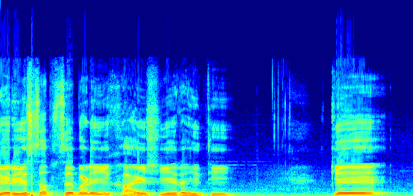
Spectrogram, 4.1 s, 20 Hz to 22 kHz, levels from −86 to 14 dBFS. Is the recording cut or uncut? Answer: uncut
